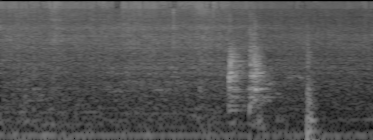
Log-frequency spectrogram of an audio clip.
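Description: A chayote dish stirs in a hot pan with a steady low sizzle, and a few short scraping strokes of the spoon stand out near the end.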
